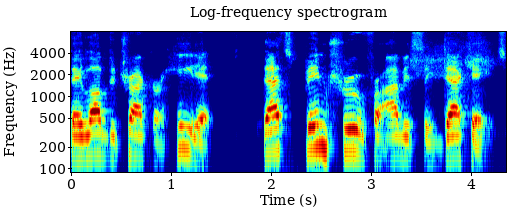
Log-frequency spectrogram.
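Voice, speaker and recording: Recorded with a dry, close sound and no echo, a man with a normal speaking voice talks at a moderate pace in a fairly high pitch with ordinary pitch variation. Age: 60s. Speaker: horse racing fan. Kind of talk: casual discussion. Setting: video call.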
